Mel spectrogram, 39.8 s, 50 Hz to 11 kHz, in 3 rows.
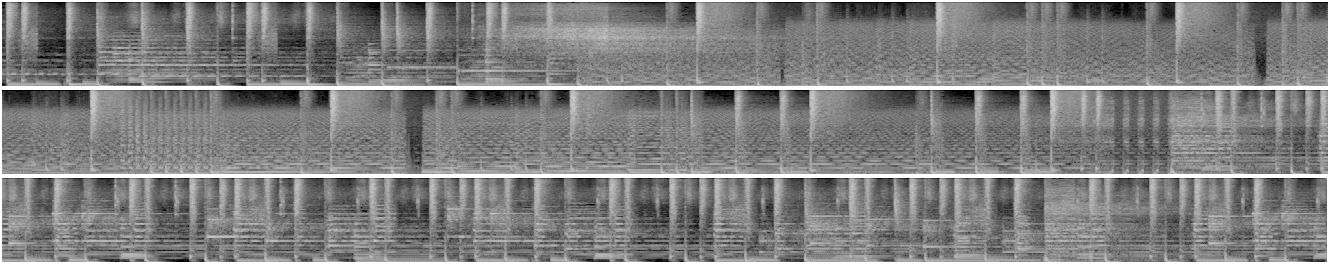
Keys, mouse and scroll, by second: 0.7 shift+click, 1.6 shift+click, 2.8 shift+click, 3.7 shift+click, 5.2 ctrl+g, 6.4 shift+click, 7.3 alt+scroll down 1, 7.8 space, 7.9 double click, 8.7 alt+scroll down 1, 9.1 space, 9.1 double click, 14.3 alt+shift+click, 15.8-16.2 alt+scroll up 1, 17.0 space, 22.4 shift+click, 27.5 alt+shift+click, 30.7 double click, 34.7 ctrl+8, 35.6 double click, 38.0 typing, 39.6 typing.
